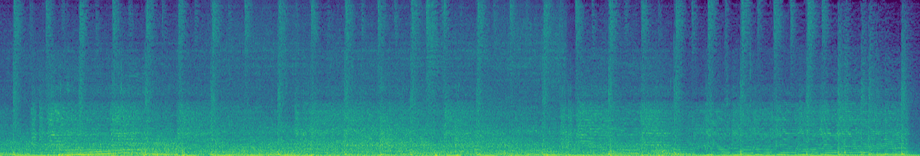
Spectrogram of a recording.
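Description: Bumper cars at an amusement park ride drive and collide in a steady loud din of motors and squealing tires, with thuds and shifting tones running throughout and no talk.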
